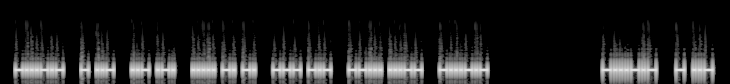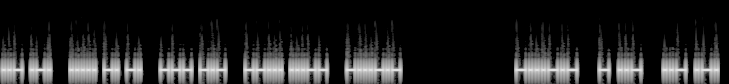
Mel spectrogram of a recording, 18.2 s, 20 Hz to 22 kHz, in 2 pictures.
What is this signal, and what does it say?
Morse code, heard as a keyed tone, about 33 wpm, 700 Hz. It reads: <BK> TU UR 5NN OK 73 <BK> <BK> TU UR 5NN OK 73 <BK> <BK> TU UR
